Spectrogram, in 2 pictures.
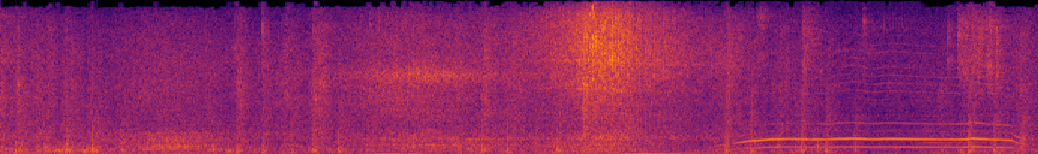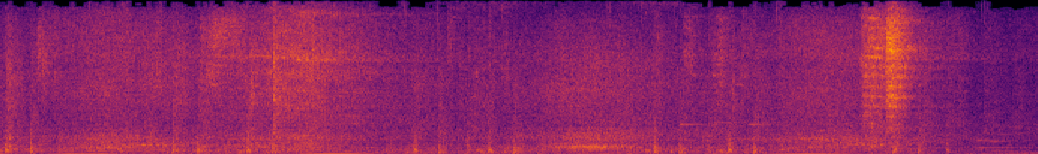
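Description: Taiwan Railways Chu-Kuang express passenger carriages rolling past close by: a continuous rumble with a low, recurring clatter from the wheels. A single steady high tone sounds for about a second and a half midway.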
